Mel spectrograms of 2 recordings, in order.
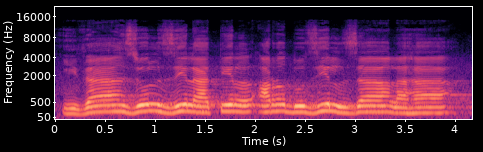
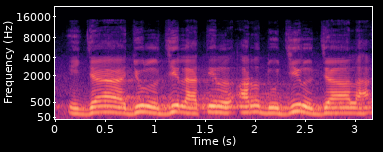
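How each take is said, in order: First: The z sounds are pronounced as z. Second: The z sounds are pronounced as j. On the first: The speaker calls it right. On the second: The speaker calls it wrong.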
